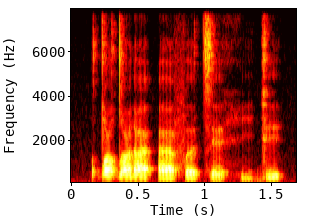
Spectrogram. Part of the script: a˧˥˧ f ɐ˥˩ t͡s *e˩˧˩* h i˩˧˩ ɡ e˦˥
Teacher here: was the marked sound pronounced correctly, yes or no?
no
